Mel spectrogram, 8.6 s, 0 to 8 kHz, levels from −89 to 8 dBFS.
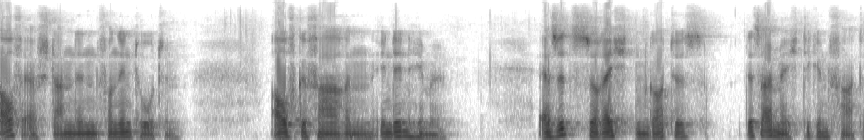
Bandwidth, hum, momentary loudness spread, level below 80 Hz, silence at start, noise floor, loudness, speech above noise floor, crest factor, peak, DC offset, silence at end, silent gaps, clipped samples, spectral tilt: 7.6 kHz; none; 12 LU; -34 dBFS; 0 s; -58 dBFS; -22 LUFS; 37 dB; 20 dB; -2 dBFS; under 0.1%; 0 s; none; under 0.1%; -8.5 dB/octave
